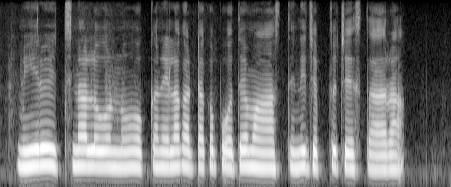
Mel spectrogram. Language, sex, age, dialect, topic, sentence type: Telugu, female, 18-24, Telangana, banking, question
